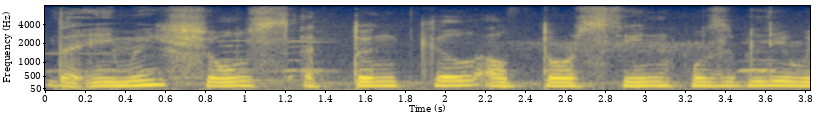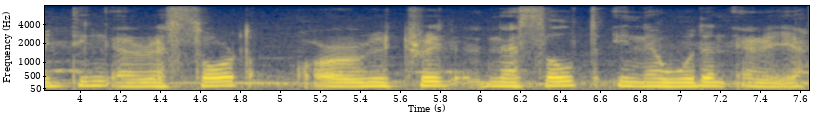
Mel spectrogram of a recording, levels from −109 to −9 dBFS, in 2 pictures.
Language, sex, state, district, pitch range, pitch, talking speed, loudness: English, male, Nagaland, Kohima, 140-155 Hz, 145 Hz, 150 wpm, -15 LUFS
